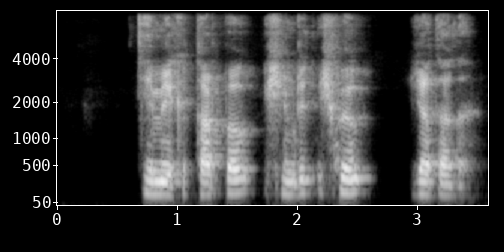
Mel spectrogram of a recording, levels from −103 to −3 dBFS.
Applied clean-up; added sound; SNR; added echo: neural mask model Resemble Enhance denoiser.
